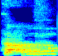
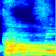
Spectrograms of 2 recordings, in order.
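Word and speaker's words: תו: Et la dernière lettre de l'alphabet, c'est un tave. On le dessine de cette façon et on la prononce t. C'est un tave.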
